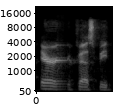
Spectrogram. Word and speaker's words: Eric Vespe: My Twitter is at Eric Vespe. Just my name. V-E-S-P-E.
